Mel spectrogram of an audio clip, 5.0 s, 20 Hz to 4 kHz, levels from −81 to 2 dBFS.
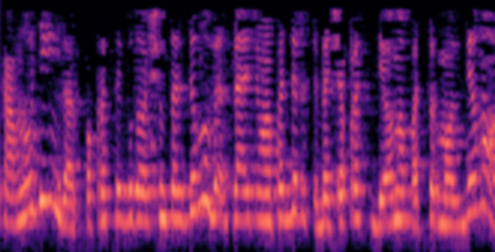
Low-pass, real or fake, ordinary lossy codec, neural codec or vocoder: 3.6 kHz; real; MP3, 16 kbps; none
